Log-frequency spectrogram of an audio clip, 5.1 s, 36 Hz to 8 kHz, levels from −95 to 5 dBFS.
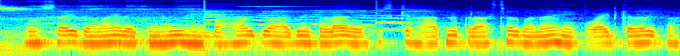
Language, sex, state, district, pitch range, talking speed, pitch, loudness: Hindi, male, Jharkhand, Sahebganj, 125-135 Hz, 235 wpm, 130 Hz, -19 LUFS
